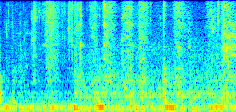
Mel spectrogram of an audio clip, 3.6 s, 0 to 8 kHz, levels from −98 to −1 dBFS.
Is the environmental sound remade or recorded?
recorded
